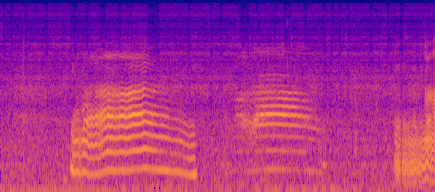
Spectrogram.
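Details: Singapura kitten, newly curious and peeking out of its nursing bed indoors, gives two clear, drawn-out harmonic meows about a second long each, the first slightly falling, followed by a short rustle.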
